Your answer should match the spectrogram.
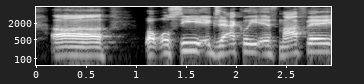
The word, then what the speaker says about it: Mafe: But we'll see exactly if Mafe, is it Mafe or Mafi? If anyone in the chat can give me a breakdown of how to pronounce it. Look at his in-game tag. It does have the little squiggle above the E, so I believe it is Mafe.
